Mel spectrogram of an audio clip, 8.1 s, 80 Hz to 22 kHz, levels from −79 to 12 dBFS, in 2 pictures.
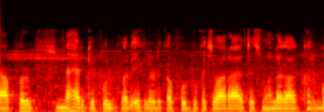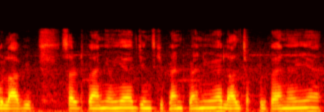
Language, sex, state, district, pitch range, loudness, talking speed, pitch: Hindi, male, Uttar Pradesh, Muzaffarnagar, 110-115 Hz, -17 LUFS, 230 wpm, 115 Hz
